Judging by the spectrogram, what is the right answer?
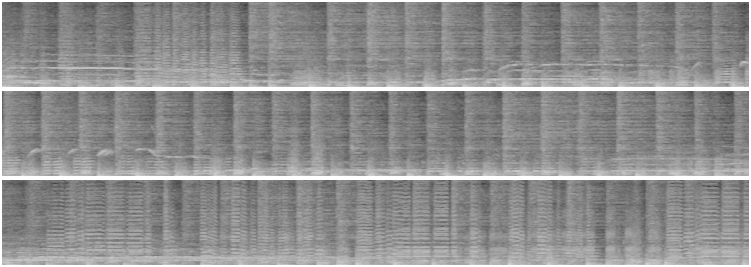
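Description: Live brass band playing a lively tune: tuba, trumpets and saxophone over a steady drum beat.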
